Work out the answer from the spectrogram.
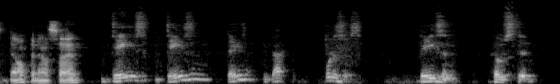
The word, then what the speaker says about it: DAZN: Dazen.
